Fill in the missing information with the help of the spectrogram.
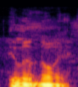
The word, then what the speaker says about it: Illinois: It's a silent S, bruh. My mom's from Wisconsin. Trust me on this. Illinois.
